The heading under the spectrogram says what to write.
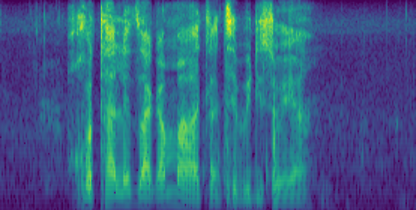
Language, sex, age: Southern Sotho, male, 22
